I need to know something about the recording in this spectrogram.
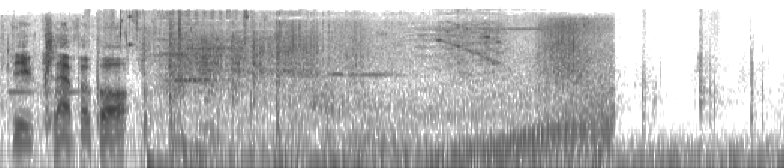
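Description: A car engine starts and revs up.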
